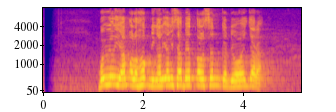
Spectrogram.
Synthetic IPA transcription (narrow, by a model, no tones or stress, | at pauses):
bɔiwiliamɔlɔɦɔk̚niŋaliɛlisabɛt̪̚ɔlsɔnkɨrdiwawaɲt͡ʃaɾa̰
